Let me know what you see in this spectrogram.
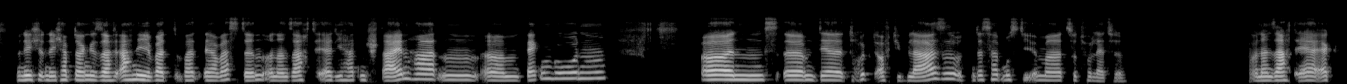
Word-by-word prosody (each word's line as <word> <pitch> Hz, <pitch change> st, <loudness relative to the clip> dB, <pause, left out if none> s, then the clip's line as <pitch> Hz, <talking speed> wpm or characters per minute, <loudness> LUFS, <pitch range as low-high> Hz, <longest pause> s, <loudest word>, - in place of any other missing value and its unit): Und 195 Hz, -, -6 dB
ich 210 Hz, 0 st, +2 dB
und 200 Hz, -, -3 dB
ich 195 Hz, +2 st, -1 dB
habe 215 Hz, -, -1 dB
dann 205 Hz, 0 st, +3 dB
gesagt: 190 Hz, -2 st, +2 dB
„Ach 205 Hz, +2 st, +4 dB
ne? 210 Hz, -4 st, +3 dB
Was 195 Hz, -1 st, +3 dB, 0.2 s
was 190 Hz, 0 st, -1 dB
ja, 185 Hz, -1 st, 0 dB
was 225 Hz, +2 st, -2 dB
denn?“ 185 Hz, +5 st, -1 dB
Und 180 Hz, 0 st, -3 dB
dann 180 Hz, 0 st, -1 dB
sagt 195 Hz, +2 st, -2 dB
er: 195 Hz, -, -2 dB
„Die 195 Hz, +1 st, -6 dB
hat 195 Hz, +1 st, -5 dB
'n 205 Hz, -, -6 dB
steinharten, 215 Hz, 0 st, +2 dB
ähm, 185 Hz, -1 st, -1 dB
Beckenboden 275 Hz, +5 st, -2 dB, 1.0 s
und, 215 Hz, 0 st, +4 dB
ähm, 210 Hz, -1 st, +1 dB
der 200 Hz, -2 st, +1 dB
drückt 225 Hz, +6 st, -9 dB
auf 185 Hz, -, -4 dB
die 180 Hz, -, -14 dB
Blase 245 Hz, +9 st, +1 dB
und 190 Hz, -, -9 dB
deshalb 210 Hz, +2 st, -6 dB
muss 215 Hz, 0 st, -8 dB
die -, -, -12 dB
immer 190 Hz, -1 st, -3 dB
zur 195 Hz, 0 st, -11 dB
Toilette.“ 155 Hz, -4 st, -11 dB, 1.2 s
Und 180 Hz, -, -5 dB
dann 185 Hz, 0 st, +1 dB
sagt 190 Hz, 0 st, +3 dB
er 185 Hz, +1 st, 0 dB
er 190 Hz, +2 st, +1 dB
k -, -, -24 dB
200 Hz, 195 wpm, -22 LUFS, 185-215 Hz, 1.2 s, Ach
